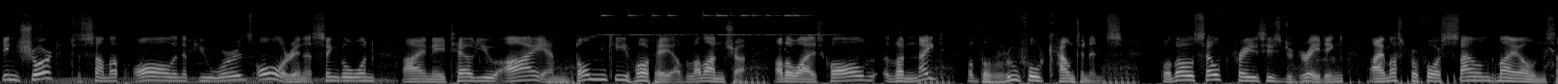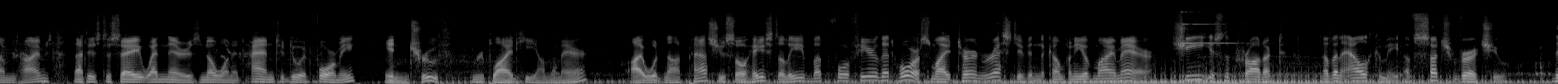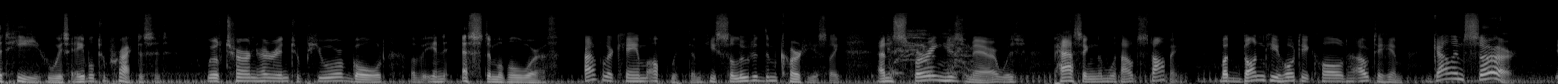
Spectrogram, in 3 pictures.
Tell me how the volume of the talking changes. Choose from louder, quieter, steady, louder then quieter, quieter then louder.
steady.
